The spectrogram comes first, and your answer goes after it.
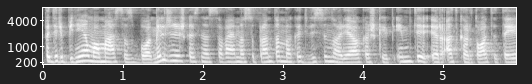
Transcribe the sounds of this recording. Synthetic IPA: pɐd̪ʲɪɾʲbʲɪnʲeːjomoːmɑːst̪ɐs̬bʊʋoːmʲɪlʲʒʲɪnʲɪʃkɐsnʲɛssɐʋɐɪmʲɛsʊpɾɐnt̪ɐmɐkɐt̪ʋʲɪsʲɪnoːɾʲeːjoːkɐʃkɐɪpɪmʲt̪ʲɪʔɪɾɐ̰t̪kɐɾt̪oːt̪ʲɪt̪ɐɪ

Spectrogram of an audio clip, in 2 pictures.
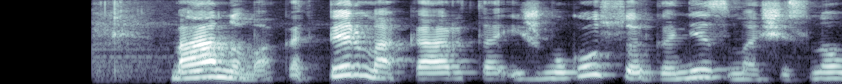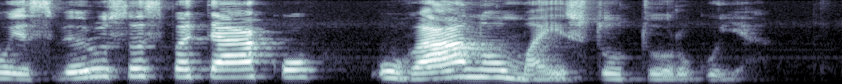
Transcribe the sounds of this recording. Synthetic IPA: mɑːnoːmɐkɐt̪̚pʲɪɾmɑːkɐɾt̪ɑʔiːʒmoːɡɐʊsɔɾɡɐnʲɪzmɐʃʲɪsnɒʊjɐsʋʲɪɾʊsɐspɐt̪ʲæːkoː | ʊɣɑːnoːmɐɪst̪oːt̪ʊɾɡujɛ

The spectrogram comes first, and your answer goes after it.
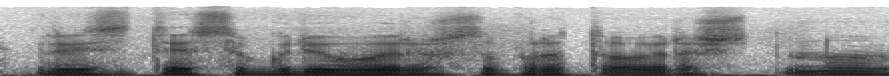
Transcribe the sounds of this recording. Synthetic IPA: ɪɾʋʲɪs̬ʲɪt̪ɐɪsʲʊɡɾʲuːʋoɪɾɐʃsʊpɾɐt̪ɐʊɪɾɐʃnʊ

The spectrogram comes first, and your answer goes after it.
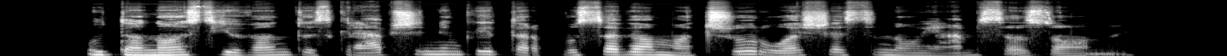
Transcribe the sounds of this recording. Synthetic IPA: ʊt̪ʲɛnoːsjʊʋʲɛnˑt̪ʊskɾʲæːpʲʃʲɪnʲɪŋkɐɪt̪ɐɾpʊsɐʋʲoːmɐt͡ʃʊɾuɔʃʲɛsʲɪnɒʊjɛmsʲɛ̰zɔnʊɪ

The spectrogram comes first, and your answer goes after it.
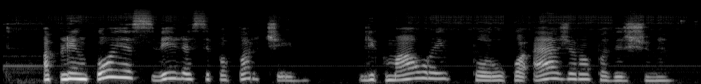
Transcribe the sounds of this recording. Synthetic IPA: ɐpʲlʲɪŋkoːjɛsʋʲeːlʲɛsʲɪpɐpɐɾʲt͡ʃʲɛɪ | lʲɪkmɑˑʊɾɐɪpoːɾuːkoːʔæːʒʲɛɾoːpɐʋʲɪɾʲʃʲɪmʲɪ

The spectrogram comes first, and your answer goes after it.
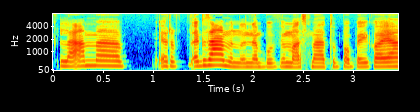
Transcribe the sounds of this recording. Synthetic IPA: lʲæːmʲɛ | ɪɾɛɡzɑːmʲɪnʊnʲɛbʊʋʲɪmɐsmʲæːt̪uːpɐbɐɪɡoːjɛ

